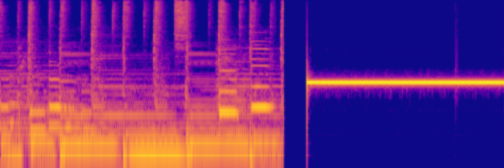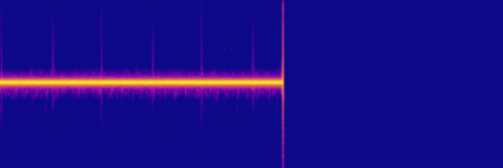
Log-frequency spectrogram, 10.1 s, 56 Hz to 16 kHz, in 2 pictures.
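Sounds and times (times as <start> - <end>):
steady electronic beep: 3.1 - 7.9.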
